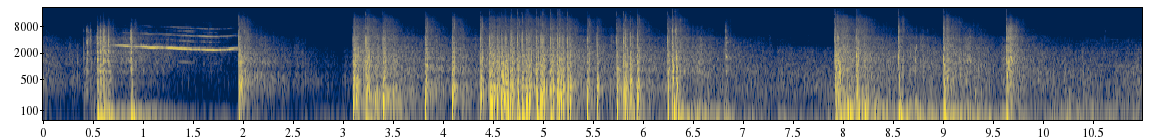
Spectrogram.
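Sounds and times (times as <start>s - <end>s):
fireworks bangs and crackles: 0.0s - 10.9s.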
